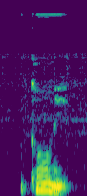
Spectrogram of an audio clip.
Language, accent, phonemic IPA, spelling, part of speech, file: English, Southern England, /ˈɡɔːmi/, gormy, adjective, LL-Q1860 (eng)-gormy.wav
- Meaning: 1. Awkward, clumsy, klutzy, ungainly 2. Alternative spelling of gaumy (“sticky, smeared with something sticky; grimy”)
